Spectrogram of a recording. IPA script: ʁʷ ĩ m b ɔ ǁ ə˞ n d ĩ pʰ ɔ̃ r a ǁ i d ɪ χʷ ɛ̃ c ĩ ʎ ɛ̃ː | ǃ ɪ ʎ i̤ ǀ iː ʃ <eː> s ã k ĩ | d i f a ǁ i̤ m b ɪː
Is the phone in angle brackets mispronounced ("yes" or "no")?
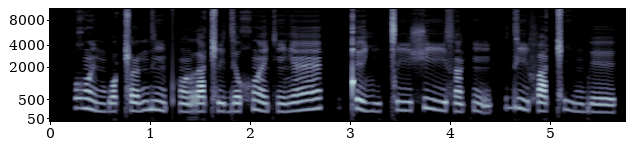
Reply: yes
